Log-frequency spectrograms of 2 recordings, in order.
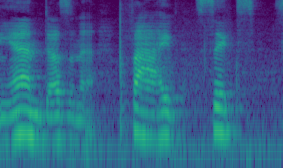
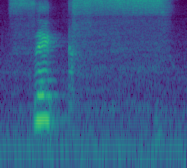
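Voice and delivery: gasping surprise; 7 semitones higher than usual. Acted. Gasp of discovery.

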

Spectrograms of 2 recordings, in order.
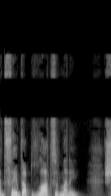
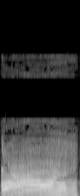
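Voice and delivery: very high loud shriek; horrified scream; 11 dB louder than usual. Acted. Mother screaming at Julie's face, very high loud shriek. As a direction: scream in shock. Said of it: "looked up and yelled".

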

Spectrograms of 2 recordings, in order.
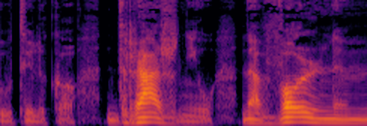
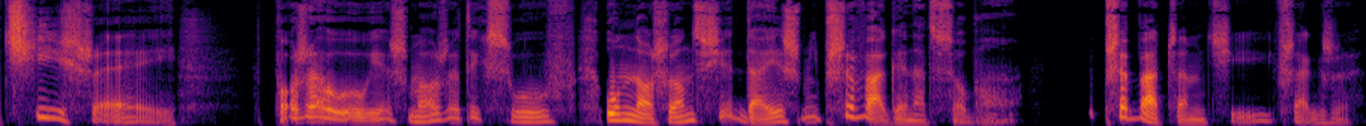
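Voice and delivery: much higher, slow, syrupy condescension; oily humble clerk; 8 semitones higher, slower than usual. A narrator's reading. Uriah hushes Copperfield and forgives him, high, slow, syrupy. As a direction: forgive him with poisonous sweetness.

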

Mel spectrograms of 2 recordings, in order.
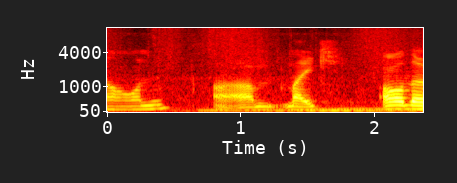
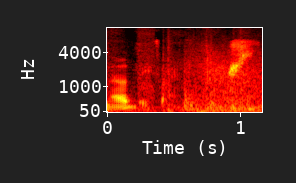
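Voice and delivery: whispered; 11 semitones lower, 14 dB quieter than usual. Real, not acted. Aside while playing.

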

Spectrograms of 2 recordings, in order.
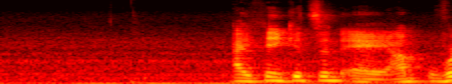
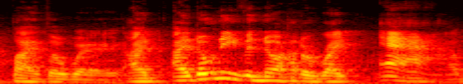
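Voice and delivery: normal talking voice

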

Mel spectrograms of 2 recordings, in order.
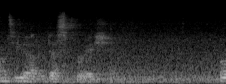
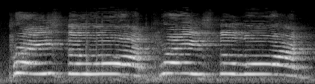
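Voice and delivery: put-on very high, loud, slow screeching old lady; shrill sung-out old woman praising; screeched high-pitched praise; 11 dB louder, much slower than usual. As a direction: screech it out like an elderly church lady. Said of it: "screeched, high-pitched voice".

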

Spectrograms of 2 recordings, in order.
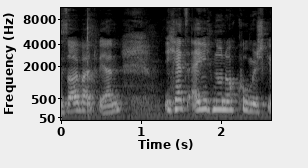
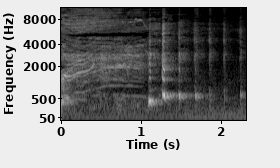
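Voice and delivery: a bright, high burst of laughter at her own story; real laugh. Real, not acted. She laughs while telling the talk show about the fake nose.

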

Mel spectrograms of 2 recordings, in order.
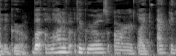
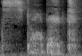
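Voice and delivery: breathless, hushed whisper; a stunned little whisper; whispered stop it; 10 dB quieter than usual. Retold or imitated. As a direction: barely voice it, star-struck. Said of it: "obviously I didn't say it like that".

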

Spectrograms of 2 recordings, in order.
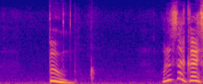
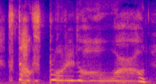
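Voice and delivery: crying shout; 7 semitones higher, 5 dB quieter than usual. Real, not acted. Creepers blowing up her world.

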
